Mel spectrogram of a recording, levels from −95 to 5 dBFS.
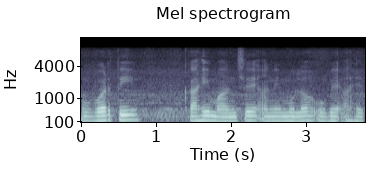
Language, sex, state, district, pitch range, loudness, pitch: Marathi, male, Maharashtra, Solapur, 125-135 Hz, -18 LUFS, 125 Hz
